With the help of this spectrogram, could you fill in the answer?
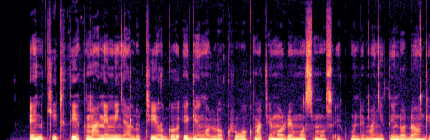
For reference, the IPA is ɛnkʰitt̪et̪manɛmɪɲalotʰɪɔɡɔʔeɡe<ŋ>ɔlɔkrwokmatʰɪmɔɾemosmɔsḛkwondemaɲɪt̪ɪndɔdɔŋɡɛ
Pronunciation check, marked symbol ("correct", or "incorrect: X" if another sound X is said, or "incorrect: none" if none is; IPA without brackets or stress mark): correct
